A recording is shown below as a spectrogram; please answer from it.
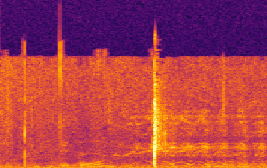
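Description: A faint horse whinnying in the background, a wavering call, with a sharp click about a second and a quarter in.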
